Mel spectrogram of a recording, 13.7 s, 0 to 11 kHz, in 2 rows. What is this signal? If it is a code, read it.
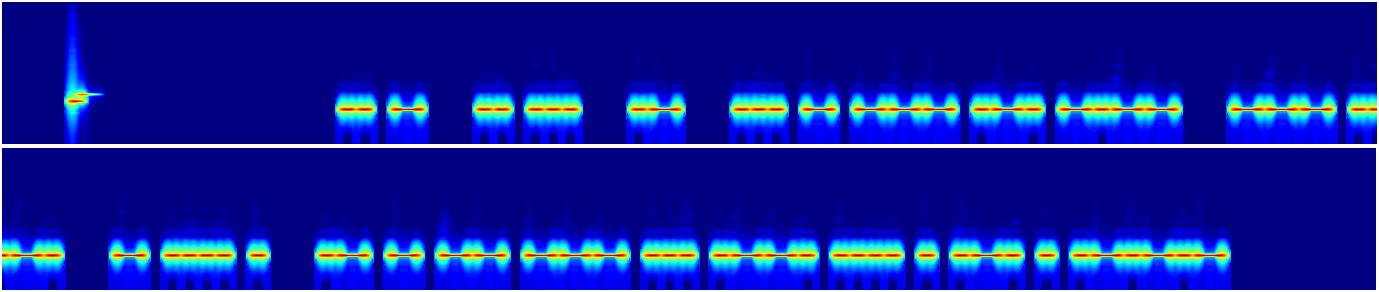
Morse code, heard as a keyed tone, about 28 wpm, 700 Hz. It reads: IT IS A STORY OF THE ATMOSPHERE.
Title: Sentences from Top 1600 Words 28wpm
